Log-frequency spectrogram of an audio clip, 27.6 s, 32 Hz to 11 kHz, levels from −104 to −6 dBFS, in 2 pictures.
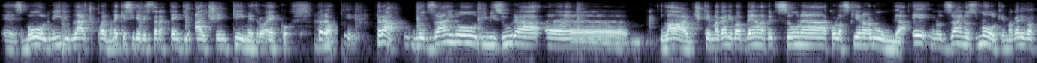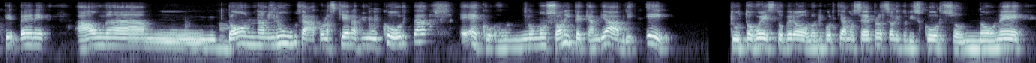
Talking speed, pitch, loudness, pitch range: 145 wpm, 160 Hz, -22 LUFS, 140-180 Hz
